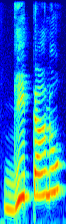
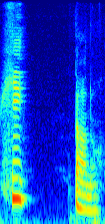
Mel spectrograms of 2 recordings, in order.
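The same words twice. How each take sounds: First: It starts with a hard g sound. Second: It starts with a breathy h sound. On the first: The speaker calls it wrong. "not gitano" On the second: The speaker calls it right. "G followed by I in Spanish is he"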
